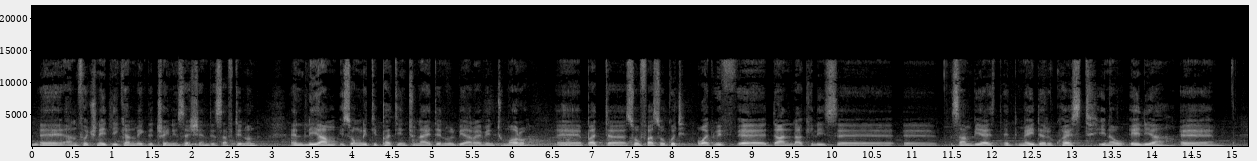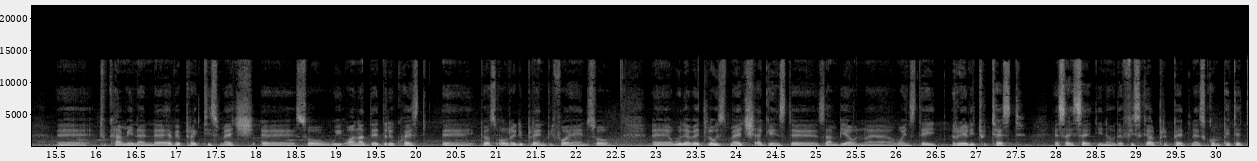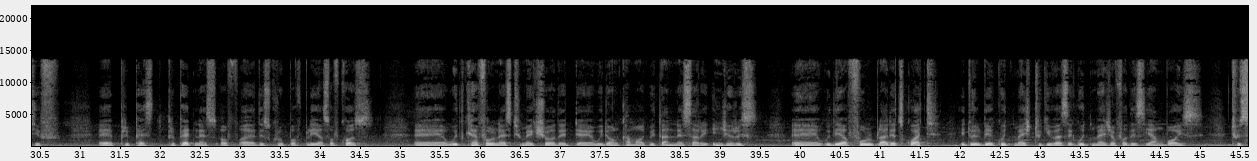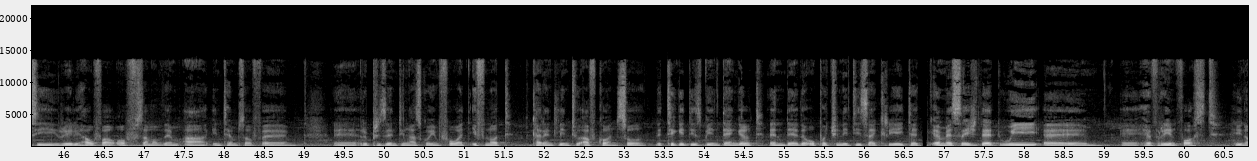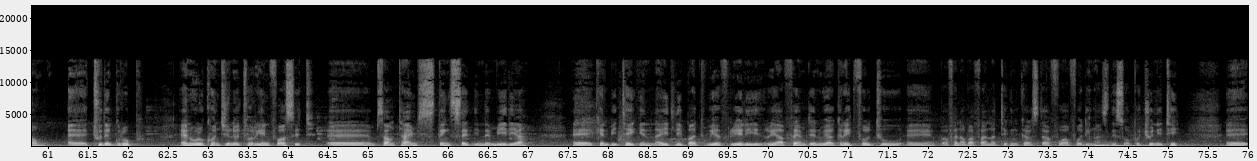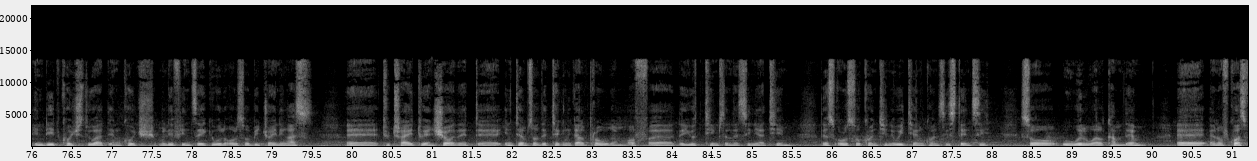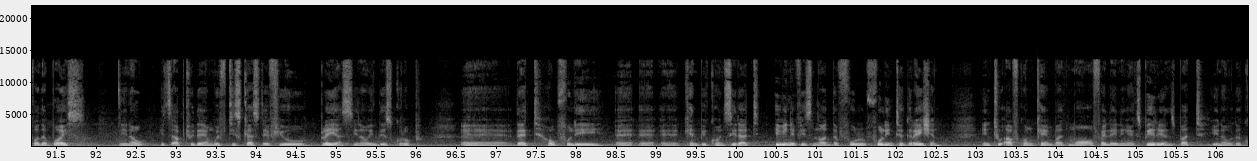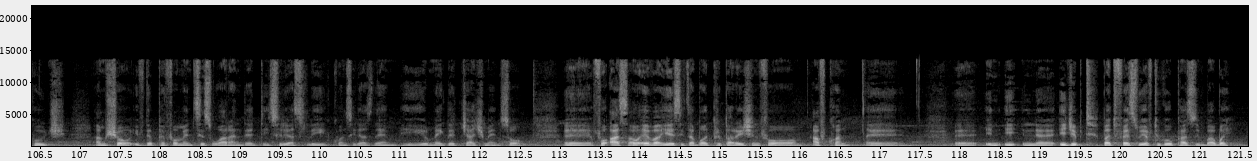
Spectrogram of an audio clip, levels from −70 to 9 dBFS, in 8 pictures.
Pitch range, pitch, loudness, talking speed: 95-110 Hz, 100 Hz, -20 LUFS, 180 wpm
